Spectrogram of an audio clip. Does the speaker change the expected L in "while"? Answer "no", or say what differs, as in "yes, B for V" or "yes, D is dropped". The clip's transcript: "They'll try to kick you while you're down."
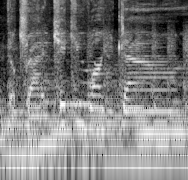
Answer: yes, N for L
